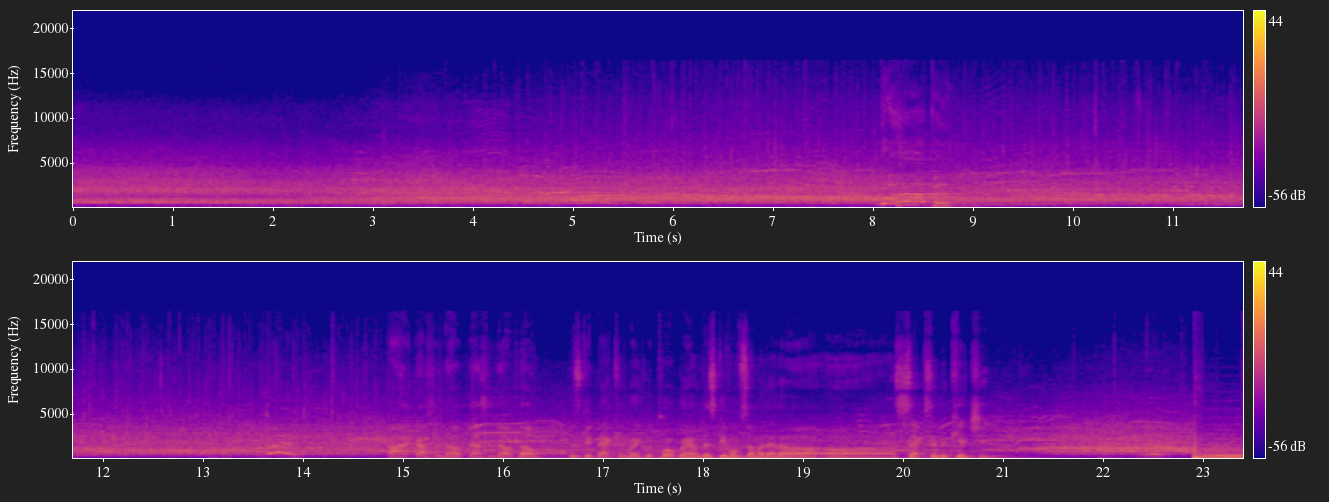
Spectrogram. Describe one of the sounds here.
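A large crowd cheers and screams loudly in a big hall.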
